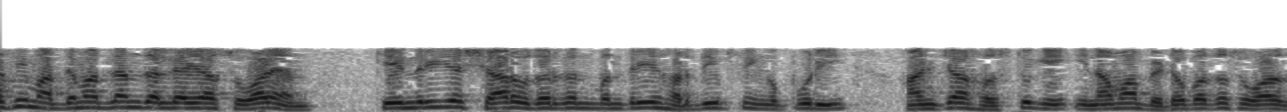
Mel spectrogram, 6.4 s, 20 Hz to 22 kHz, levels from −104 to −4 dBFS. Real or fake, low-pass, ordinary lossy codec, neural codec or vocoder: real; 3.6 kHz; none; none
